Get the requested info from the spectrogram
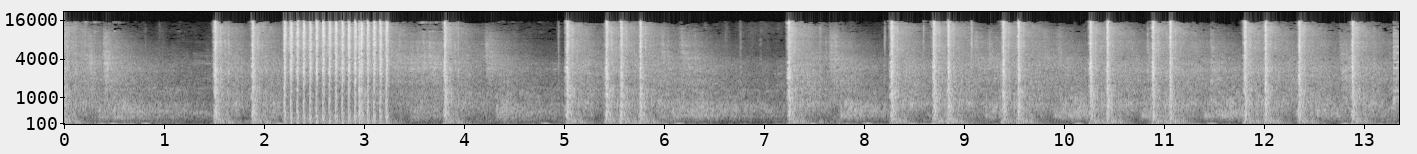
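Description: Gunfire: a rapid full-automatic burst lasting about a second, starting about two seconds in, among many separate shots that come in places two or three a second.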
